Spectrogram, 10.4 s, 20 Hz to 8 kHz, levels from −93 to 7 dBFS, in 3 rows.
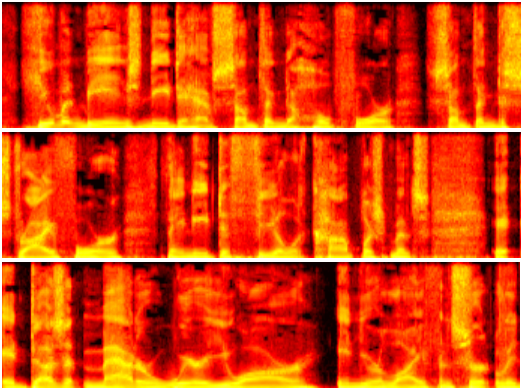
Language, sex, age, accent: English, male, 50-69, American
